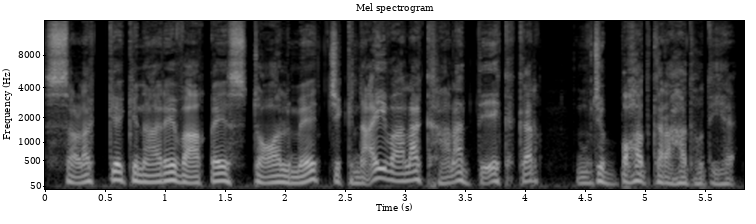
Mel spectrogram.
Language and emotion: Urdu, disgusted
